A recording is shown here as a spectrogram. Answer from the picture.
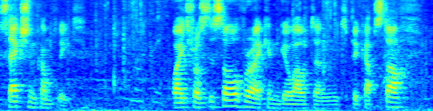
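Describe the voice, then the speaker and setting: Audible room echo surrounds a man talking at a moderate pace with long, frequent pauses. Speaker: video game speedrunner and streamer. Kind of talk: live gameplay commentary. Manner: animated.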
